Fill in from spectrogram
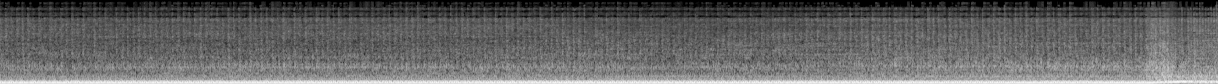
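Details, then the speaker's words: Abandoned 1967 Mustang 289 V8 revived after 22 years, heavy idle: loose, uneven rhythmic clatter about three per second; owner suspects flex plate hitting the dust cover. "it's almost like the flex plate is hitting the dust cover is what it sounds like to me inside"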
